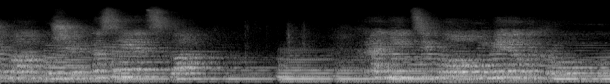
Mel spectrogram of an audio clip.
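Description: Children's choir singing a song in several voices, with piano accompaniment.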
